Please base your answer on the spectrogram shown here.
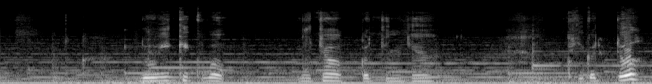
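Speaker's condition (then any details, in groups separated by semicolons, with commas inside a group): Cerebral palsy; brain lesion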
